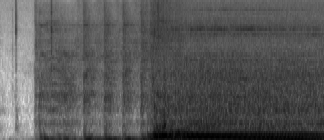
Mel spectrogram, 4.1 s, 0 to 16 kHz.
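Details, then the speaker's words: 1996 Nissan 200SX SE-R, sold as spun bearing, no coolant, new battery, in neutral: cranks about 1.5 s, catches and settles into a steady even idle with no knocking; sounds good, only brake and door lights on. "oh no it sounds good there's no there's no lights on"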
